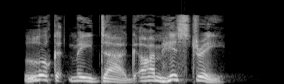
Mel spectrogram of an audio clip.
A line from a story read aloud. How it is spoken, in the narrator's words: Sid cried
